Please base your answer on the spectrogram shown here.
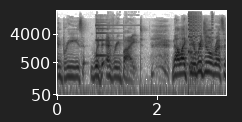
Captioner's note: bell chimes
